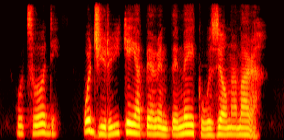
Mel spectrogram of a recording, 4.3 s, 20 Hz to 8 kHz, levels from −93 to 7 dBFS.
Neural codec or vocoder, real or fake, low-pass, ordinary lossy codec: codec, 16 kHz, 0.5 kbps, X-Codec, HuBERT features, trained on LibriSpeech; fake; 7.2 kHz; none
